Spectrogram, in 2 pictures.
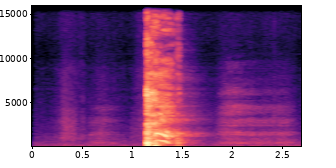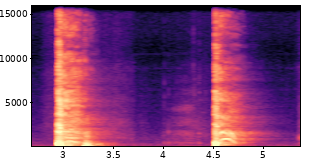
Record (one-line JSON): {"cough_length": "5.4 s", "cough_amplitude": 10822, "cough_signal_mean_std_ratio": 0.26, "survey_phase": "beta (2021-08-13 to 2022-03-07)", "age": "65+", "gender": "Male", "wearing_mask": "No", "symptom_none": true, "smoker_status": "Ex-smoker", "respiratory_condition_asthma": false, "respiratory_condition_other": false, "recruitment_source": "REACT", "submission_delay": "2 days", "covid_test_result": "Negative", "covid_test_method": "RT-qPCR"}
